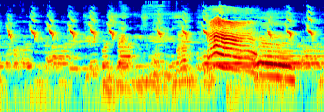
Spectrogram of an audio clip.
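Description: Hungry chicks (sisiw) chirp in quick, repeated high peeps close by, joined midway by a louder, longer fowl-like call, with people talking around them.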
